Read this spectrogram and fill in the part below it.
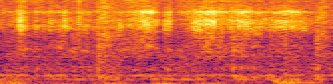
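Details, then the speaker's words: Sugess Moonphase automatic watch: loud, gritty, rattling whirr as the automatic rotor spins. Owner suspects poor rotor bearing tolerances; watchmaker's lubricant made no difference. Manual winding also gritty. "It's a noisy rotor and it doesn't sound good."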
